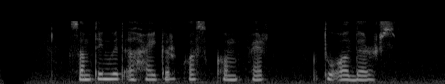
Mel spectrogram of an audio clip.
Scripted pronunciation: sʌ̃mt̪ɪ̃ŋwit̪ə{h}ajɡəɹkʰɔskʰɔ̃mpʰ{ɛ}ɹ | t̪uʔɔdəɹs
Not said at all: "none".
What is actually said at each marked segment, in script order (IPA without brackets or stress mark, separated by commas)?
h, ɛ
